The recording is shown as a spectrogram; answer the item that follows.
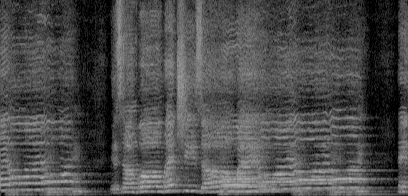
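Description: Mixed choir of men and women singing unaccompanied, holding sustained chords over a low bass line. There are two phrases, with a short break about two seconds in and a fade near the end.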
